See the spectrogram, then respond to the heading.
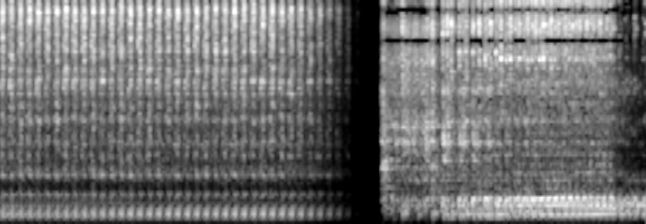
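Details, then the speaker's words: Barn-find Austin-Healey Sprite, fuel from a jug, hot-wired ignition, chokes held, no exhaust (manifold only): fires with even steady pulses, cuts out briefly when the ignition lead shook off, then runs smoothly; sounds healthy. "actually it sounds not too bad it does not have any exhaust on it right now it just has just the exhaust manifold"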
